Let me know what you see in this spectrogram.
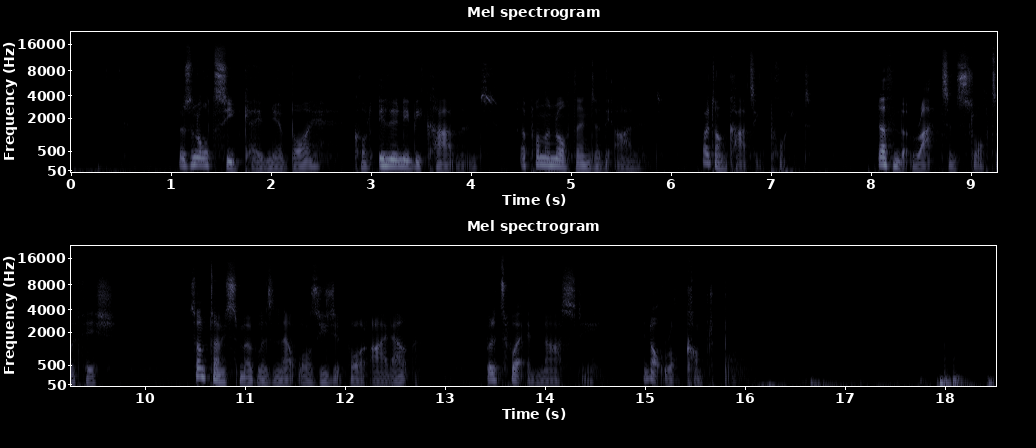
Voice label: breton it is a woman audition; skywind; i know it is a woman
